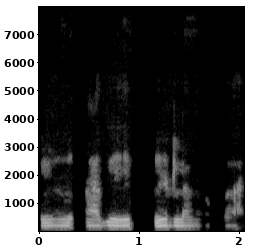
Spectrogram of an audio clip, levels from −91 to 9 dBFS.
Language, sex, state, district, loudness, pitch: Hindi, male, Bihar, Darbhanga, -26 LUFS, 105 Hz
